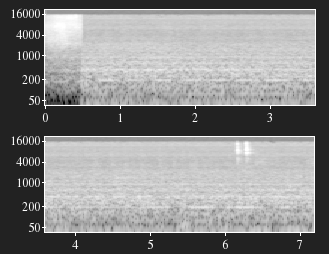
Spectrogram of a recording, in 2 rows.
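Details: MSI RX 480 Armor OC 8GB graphics card fan noise test: soft, even whoosh with a faint steady hum, no rattle, tick or bearing whine; fans running quietly and normally.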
